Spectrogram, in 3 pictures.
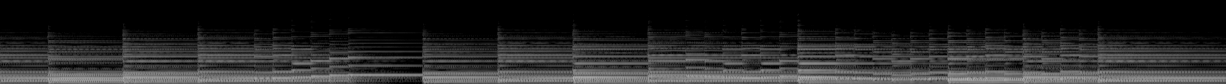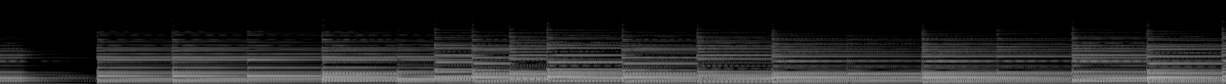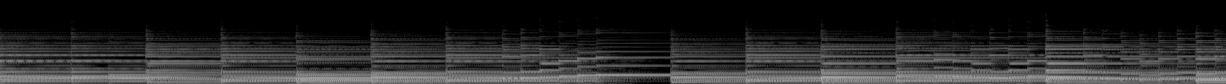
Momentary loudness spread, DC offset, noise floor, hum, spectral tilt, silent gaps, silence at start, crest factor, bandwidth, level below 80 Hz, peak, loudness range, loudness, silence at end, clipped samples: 6 LU; 0.3%; -54 dBFS; none; -8.5 dB/octave; none; 0 s; 14 dB; 8.6 kHz; -62 dBFS; -16 dBFS; 3 LU; -30 LUFS; 0 s; under 0.1%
